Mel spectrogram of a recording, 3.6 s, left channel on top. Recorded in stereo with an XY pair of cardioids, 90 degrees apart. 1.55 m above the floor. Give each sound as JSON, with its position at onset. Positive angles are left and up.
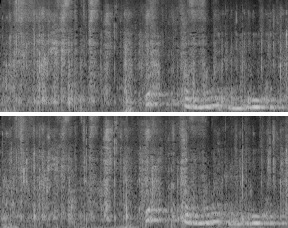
{"t": 1.8, "sound": "a woman speaking", "azimuth_deg": -10, "distance_m": 2.5}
